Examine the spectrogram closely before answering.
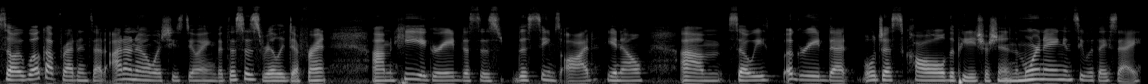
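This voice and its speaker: A woman speaks in a plain, everyday voice with an American accent, medium pitch and fairly even intonation. Her pace is fairly quick on a very clean recording with a silent background. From Pennsylvania, US. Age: 40s. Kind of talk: interview.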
